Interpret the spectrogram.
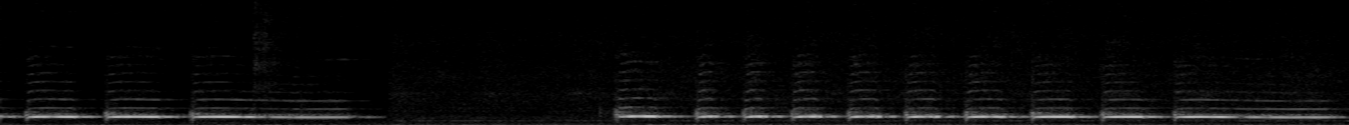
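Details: Zebra dove giving a deep, full-toned song: a few long, clear whistled coos, a one-second pause, then a fast run of about twelve short, even, flute-like notes.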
